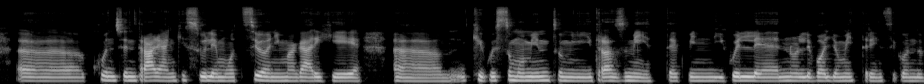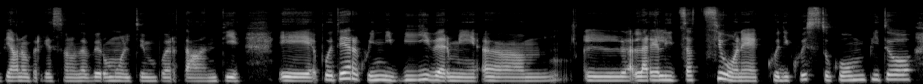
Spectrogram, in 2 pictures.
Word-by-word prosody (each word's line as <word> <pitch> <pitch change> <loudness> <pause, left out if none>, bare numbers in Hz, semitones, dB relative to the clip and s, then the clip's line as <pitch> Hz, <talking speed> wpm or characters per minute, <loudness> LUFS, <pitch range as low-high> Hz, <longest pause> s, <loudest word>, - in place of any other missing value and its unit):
uhm, 165 -1 -2
concentrare 185 -2 +2
anche 175 +3 -4
sulle 180 -2 +2
emozioni 175 +1 +1
magari 170 0 +1
che, 165 -1 0 0.3
ehm, 155 -1 -3
che 190 - 0
questo 180 +2 -1
momento 185 0 +2
mi 165 -1 0
trasmette 170 0 -1
quindi, 170 -1 -2
quelle 175 -1 +3
non 175 0 0
le 175 +1 +3
voglio 170 0 0
mettere 170 0 -3
in 165 0 -4
secondo 165 -1 -4
piano 170 0 0
perché 165 +1 -7
sono 165 -1 -7
davvero 165 +1 -1
molto 170 -1 -3
importanti; 160 0 -3 0.4
e, 170 -2 +4
poter 245 +4 +4
quindi 200 -3 +1
vivermi, 185 -5 +1
uhm, 170 +3 -2 0.2
l 180 -1 +2
la 180 0 +3
realizzazione 195 - +2
ecco, 165 +3 -3
di 180 0 -2
questo 220 +2 -3
compito, 220 +3 0
175 Hz, 125 wpm, -21 LUFS, 165-185 Hz, 0.4 s, e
